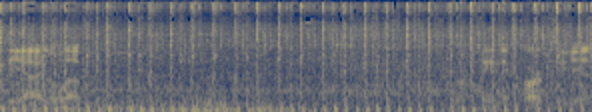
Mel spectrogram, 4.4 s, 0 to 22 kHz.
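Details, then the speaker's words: BMW R60/2 boxer twin after motor swap and top-end rebuild, about 5 miles since rebuild, just started: slow lumpy chuffing about three beats a second, barely hanging on; idle too low, needs raising. "should start first kick should start first kick should start first should start First Care got idling very low so should probably bump"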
